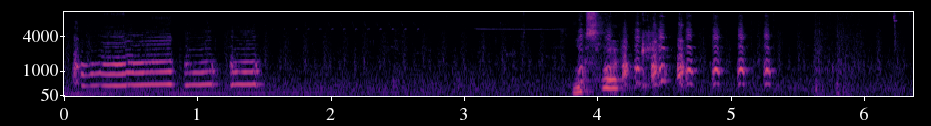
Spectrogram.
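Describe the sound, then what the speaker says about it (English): Chickens cluck in a Farming Simulator 25 farm game, a quick series of sharp clucks following some tonal game sounds and a spoken remark. "Our chickens have now maxed out."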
